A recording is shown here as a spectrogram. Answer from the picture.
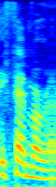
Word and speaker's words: ephemera: I have to be careful how I say it because it comes out like an illness. Ephemera.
